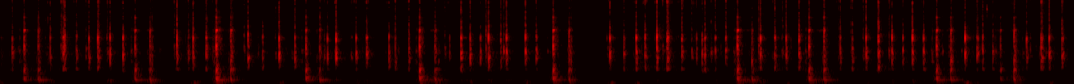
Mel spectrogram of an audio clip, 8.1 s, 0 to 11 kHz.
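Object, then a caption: Plastic mechanical keyboard. Gloved fingertips type continuously on a Keychron V1 plastic mechanical keyboard with Tangerine switches and green and cream PBT keycaps. They produce a rapid, steady stream of short, crisp, bright clacks with a few brief pauses between bursts.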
